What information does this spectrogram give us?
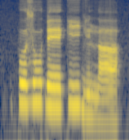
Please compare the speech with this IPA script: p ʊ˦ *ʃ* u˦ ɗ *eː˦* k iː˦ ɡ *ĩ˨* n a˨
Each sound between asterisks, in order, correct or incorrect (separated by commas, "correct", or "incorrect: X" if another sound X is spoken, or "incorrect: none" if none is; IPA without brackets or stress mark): incorrect: z, correct, correct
